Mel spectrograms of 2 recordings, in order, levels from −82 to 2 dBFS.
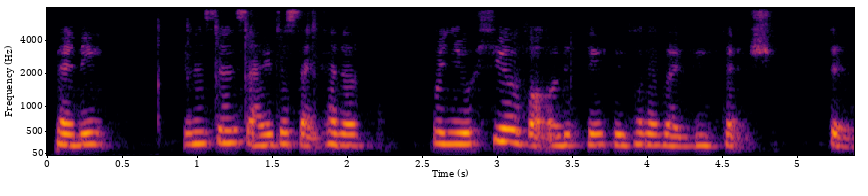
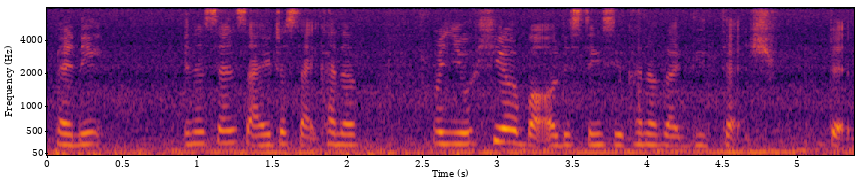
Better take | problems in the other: second | noise reduction (neural mask model DeepFilterNet 3)

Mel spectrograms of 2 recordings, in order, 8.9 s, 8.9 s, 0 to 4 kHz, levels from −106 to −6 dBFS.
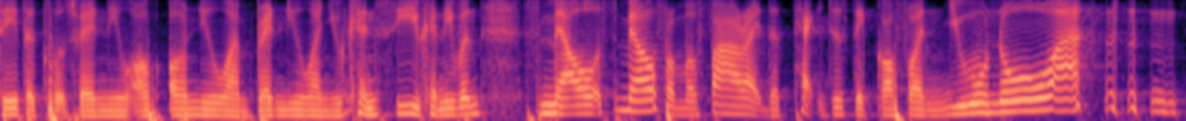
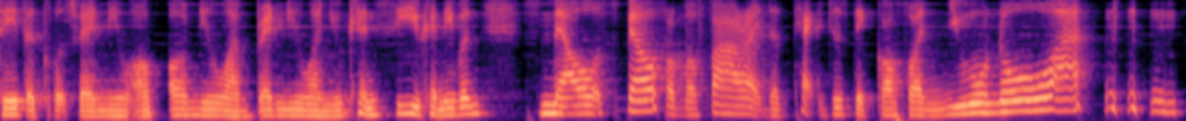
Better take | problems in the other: first | noise reduction (neural mask model DeepFilterNet 3)

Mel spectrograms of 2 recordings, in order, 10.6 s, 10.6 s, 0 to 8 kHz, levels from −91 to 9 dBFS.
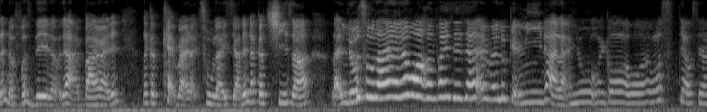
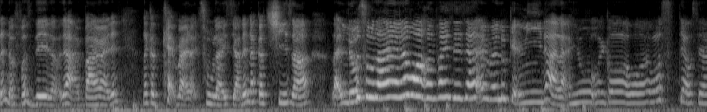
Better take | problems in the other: first | background sound (Run); 19 dB below the speech

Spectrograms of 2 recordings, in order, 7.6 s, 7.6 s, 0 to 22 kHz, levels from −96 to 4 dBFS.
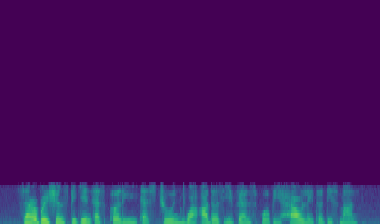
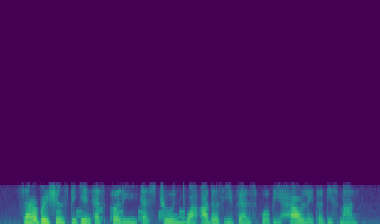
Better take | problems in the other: first | background sound (Telephone); 19 dB below the speech

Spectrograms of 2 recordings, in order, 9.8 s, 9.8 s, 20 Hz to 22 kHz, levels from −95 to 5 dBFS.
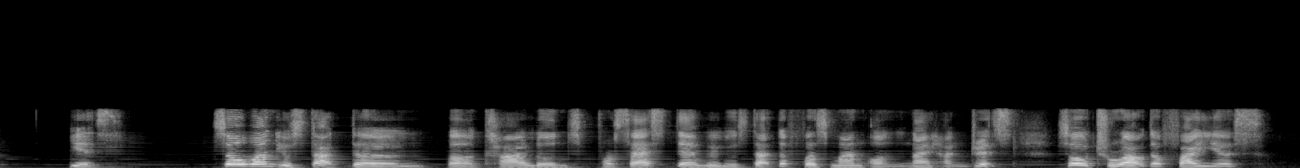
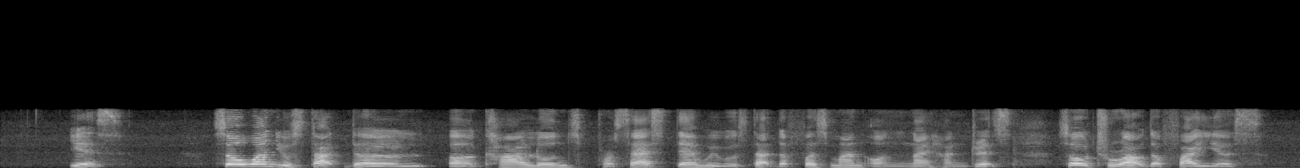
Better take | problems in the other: second | noise reduction (neural mask model DeepFilterNet 3)

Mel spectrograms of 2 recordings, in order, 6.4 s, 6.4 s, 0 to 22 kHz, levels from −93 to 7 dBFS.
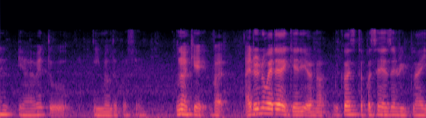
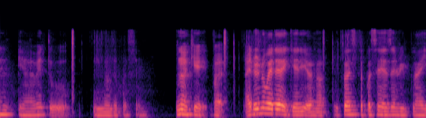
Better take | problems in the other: first | noise reduction (neural mask model RNNoise)

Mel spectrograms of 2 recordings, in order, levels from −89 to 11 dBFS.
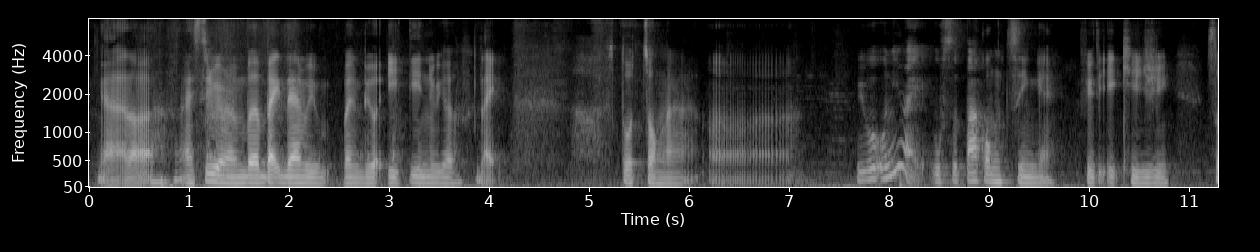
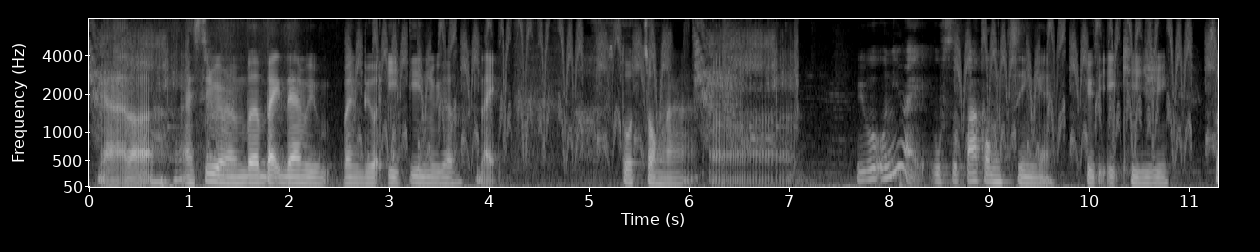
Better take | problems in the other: first | background sound (Scratching (performance technique)); 17 dB below the speech

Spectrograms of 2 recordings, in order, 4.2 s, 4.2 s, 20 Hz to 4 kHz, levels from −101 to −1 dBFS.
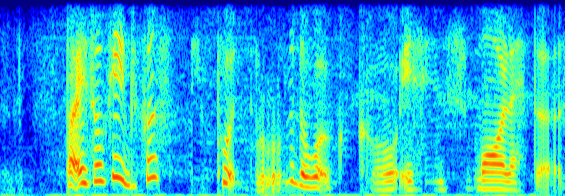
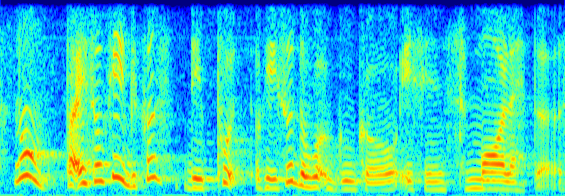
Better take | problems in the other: second | noise reduction (neural separator model SepFormer WHAM!)

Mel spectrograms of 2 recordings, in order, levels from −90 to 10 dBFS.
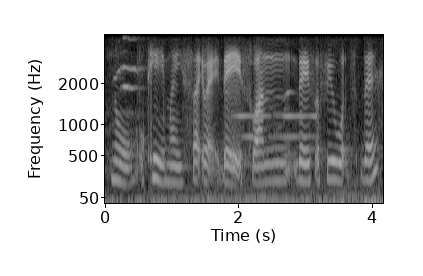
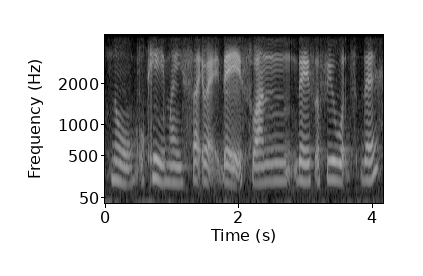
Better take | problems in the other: second | background sound (Organ + Cat); 11 dB below the speech

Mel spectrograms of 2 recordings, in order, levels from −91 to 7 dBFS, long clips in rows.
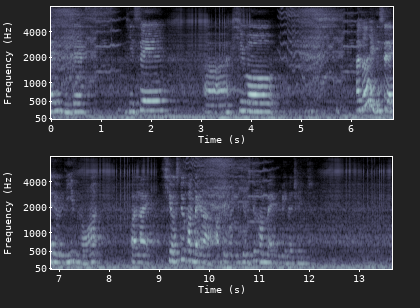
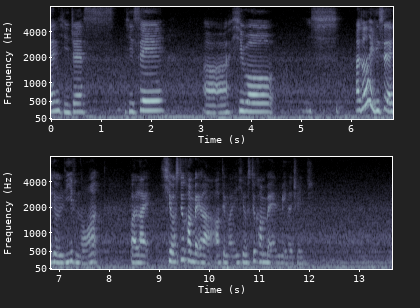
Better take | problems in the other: second | background sound (Squeak); 17 dB below the speech // room echo; dies away in 0.8 s

